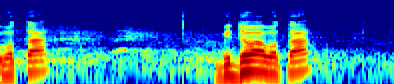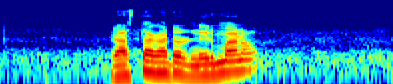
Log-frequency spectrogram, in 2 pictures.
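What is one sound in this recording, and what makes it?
A crowd of men shout a slogan together in loud bursts.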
